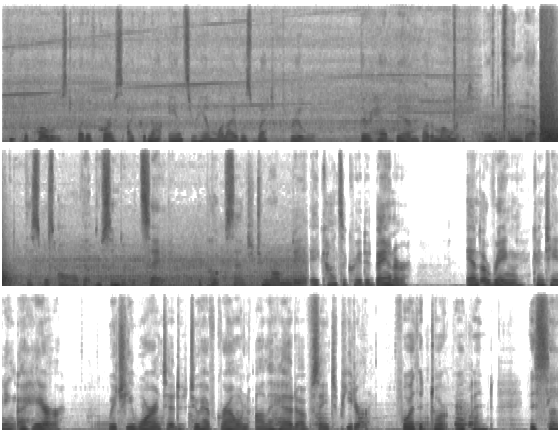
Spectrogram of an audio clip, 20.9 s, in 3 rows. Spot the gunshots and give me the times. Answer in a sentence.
You can hear the gunshots from 5.6 to 7.5 s.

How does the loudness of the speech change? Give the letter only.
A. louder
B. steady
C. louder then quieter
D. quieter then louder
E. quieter
B.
